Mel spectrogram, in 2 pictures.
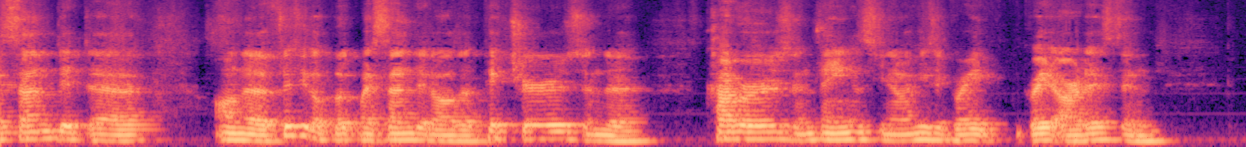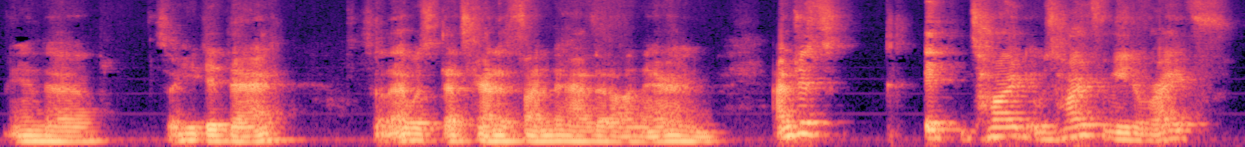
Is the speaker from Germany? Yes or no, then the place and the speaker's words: yes; Germany; moved away as an adult; now in United States; I was raised in Germany. And I lived there till I was about 29 years old, and then met my wife there, and we got married in Germany, and then came to the States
